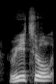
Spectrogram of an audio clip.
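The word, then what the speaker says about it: Retül: Retool is spelled RETUL, and I've linked to the URL in the episode description.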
